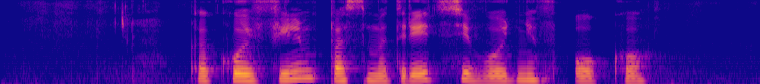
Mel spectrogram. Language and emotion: Russian, neutral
